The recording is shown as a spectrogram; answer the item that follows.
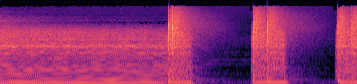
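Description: Heavy rock music with distorted electric guitar, playing in stop-start riffs that break off abruptly about two seconds in and again near the end.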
